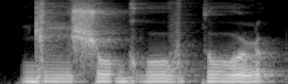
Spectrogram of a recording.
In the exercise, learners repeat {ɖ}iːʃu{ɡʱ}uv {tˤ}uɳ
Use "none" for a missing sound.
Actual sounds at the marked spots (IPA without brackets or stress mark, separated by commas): ɖ, ɡʱ, t̪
